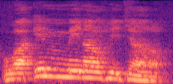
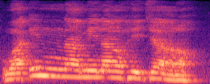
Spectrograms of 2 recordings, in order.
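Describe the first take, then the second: First: The n sound is short and light. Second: The n sound is held long and doubled. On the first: This is a variant reading. "dengan mukhaffafah" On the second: This is the majority reading. "Jumhur membaca ... dengan apa? Di tasdid"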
